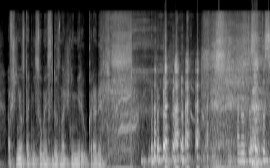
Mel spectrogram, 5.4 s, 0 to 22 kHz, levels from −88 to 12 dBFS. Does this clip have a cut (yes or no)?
yes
